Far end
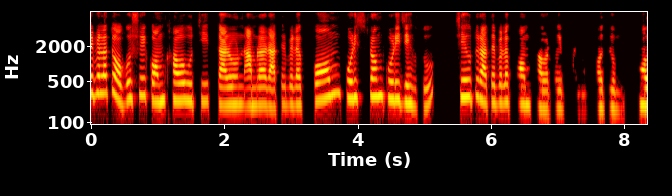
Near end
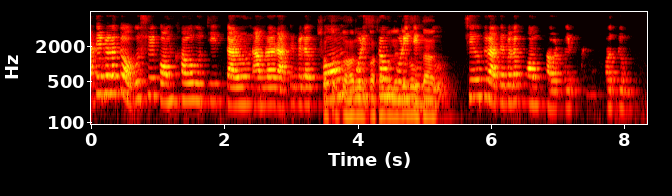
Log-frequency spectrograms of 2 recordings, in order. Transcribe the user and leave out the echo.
সতর্ক হওয়ারও কথা বললেন, এবং দা

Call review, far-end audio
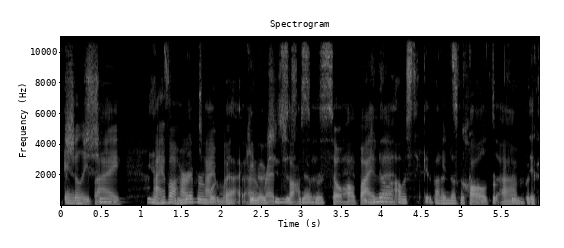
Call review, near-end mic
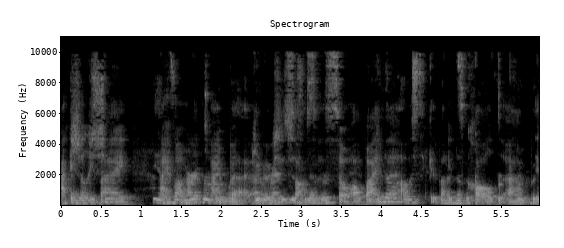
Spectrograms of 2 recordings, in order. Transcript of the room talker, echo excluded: none

